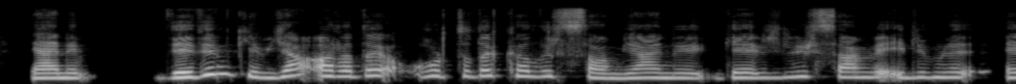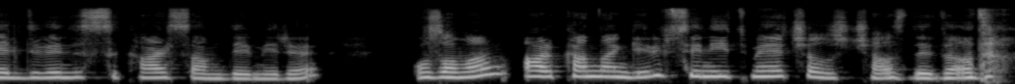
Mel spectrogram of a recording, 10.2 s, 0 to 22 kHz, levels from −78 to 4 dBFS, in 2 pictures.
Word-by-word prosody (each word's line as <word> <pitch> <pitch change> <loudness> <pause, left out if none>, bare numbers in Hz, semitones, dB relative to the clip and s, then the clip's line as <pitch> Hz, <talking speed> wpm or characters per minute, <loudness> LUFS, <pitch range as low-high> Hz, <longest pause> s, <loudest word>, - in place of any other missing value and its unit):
Yani 200 +3 +3 0.3
dedim 225 - +5
ki 245 -8 -1
ya 275 +8 +3
arada, 270 +2 +3
ortada 275 +1 -2
kalırsam, 250 -8 -1
yani, 200 -1 -1
gerilirsem 225 +3 -1
ve - - +1
elimle 220 +1 -2 0.2
eldiveni 210 +1 -1
sıkarsam 210 -5 -4
demiri, 175 - -4 0.4
o 225 - -1
zaman 240 - +2
arkandan 255 -1 +3
gelip 250 +6 -2
seni 265 -2 0
itmeye 255 +1 -1
çalışacağız, 205 -5 -4
dedi 195 0 +1
adam. 210 +4 +1
220 Hz, 135 wpm, -22 LUFS, 200-255 Hz, 0.4 s, dedim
